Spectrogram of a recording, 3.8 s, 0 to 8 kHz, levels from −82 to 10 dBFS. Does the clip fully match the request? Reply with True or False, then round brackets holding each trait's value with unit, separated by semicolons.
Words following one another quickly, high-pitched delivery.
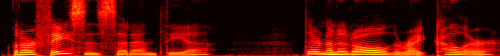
False (190 wpm; 230 Hz)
